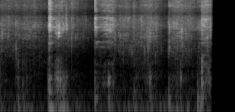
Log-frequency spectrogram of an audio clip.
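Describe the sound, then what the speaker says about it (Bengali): A utensil scrapes and stirs against a dry pan in a few rhythmic strokes, with dry rattling of roasting spices, chillies, cumin and Gobindobhog rice. "এবার এই মশলাটা খুব ভালো করে ভেজে নেব"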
